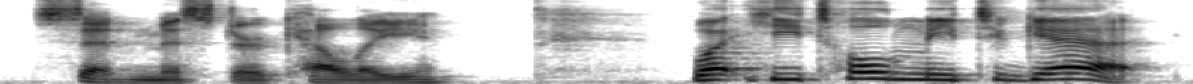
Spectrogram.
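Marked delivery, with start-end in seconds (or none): 2.3-3.9 voiced much higher as the woman; Celia's voice. A narrator's reading. Woman telling the old man her news, higher voice. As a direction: lift the pitch well up for her lines.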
